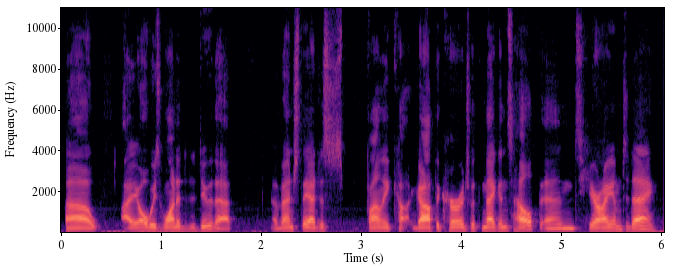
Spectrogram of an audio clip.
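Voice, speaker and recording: A young moderator leads a casual panel, speaking briefly between guests and calling each by name. The sound is close and dry. The delivery is relaxed and conversational. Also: medium pitch, fast, smooth, no room sound.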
